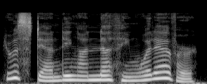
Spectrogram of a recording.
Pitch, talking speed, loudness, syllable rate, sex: 200 Hz, 175 wpm, -13 LUFS, 5.2 syllables/s, female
